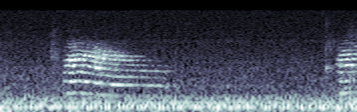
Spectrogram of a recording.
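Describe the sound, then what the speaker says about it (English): A cat gives a drawn-out meow near the start, and a second meow begins right at the end, both clear over a low steady hum with no talking. "Meow, meow."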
